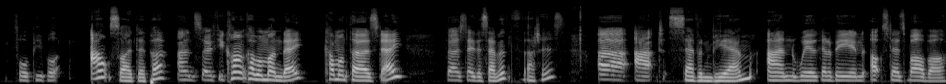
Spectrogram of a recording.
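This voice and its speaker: A woman with a southern English accent and lively intonation, in a dry, close sound without echo. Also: medium pitch for a woman, moderate pace. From Brighton, southern England. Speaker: charity fashion show organiser. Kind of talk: casual chat.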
